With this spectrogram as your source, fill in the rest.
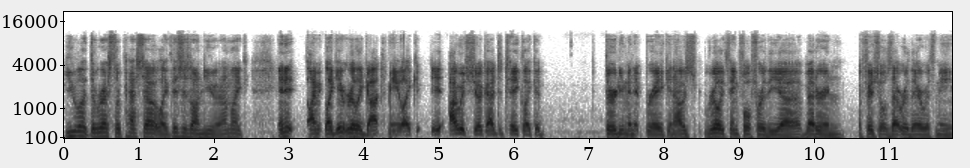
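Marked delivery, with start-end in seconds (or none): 0.0-2.0 play-acted coach voice, mad and livid. Retelling what the coach said after a wrestler passed out: imitating an angry coach. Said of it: "the coach was mad at me and he was livid".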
